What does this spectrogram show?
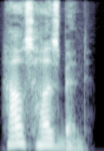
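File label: "house husband", English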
